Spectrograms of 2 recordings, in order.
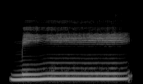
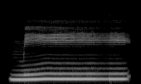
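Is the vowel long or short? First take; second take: long; long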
